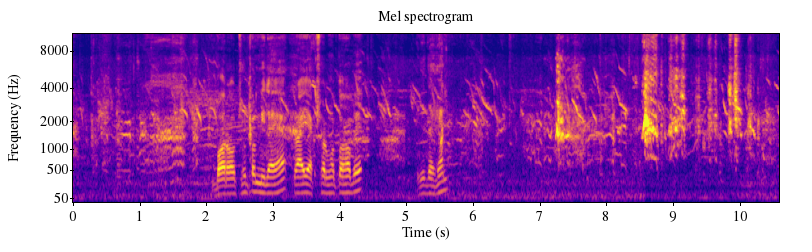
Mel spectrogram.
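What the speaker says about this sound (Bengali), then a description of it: "এই যে দেখেন আমার দেশি মুরগি এখানে" Local Bengali free-range chickens, including young chicks, cluck and chatter nearby in bursts, with harmonic calls standing out, while someone talks over them.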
